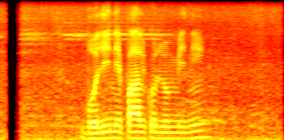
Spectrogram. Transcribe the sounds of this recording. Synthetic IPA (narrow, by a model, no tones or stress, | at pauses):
bʱolinepalkolumbini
